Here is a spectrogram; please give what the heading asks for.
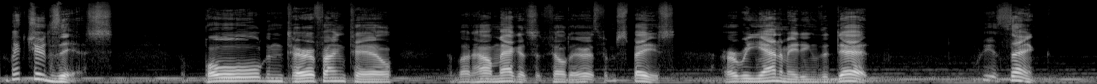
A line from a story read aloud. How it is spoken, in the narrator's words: Miley sighed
